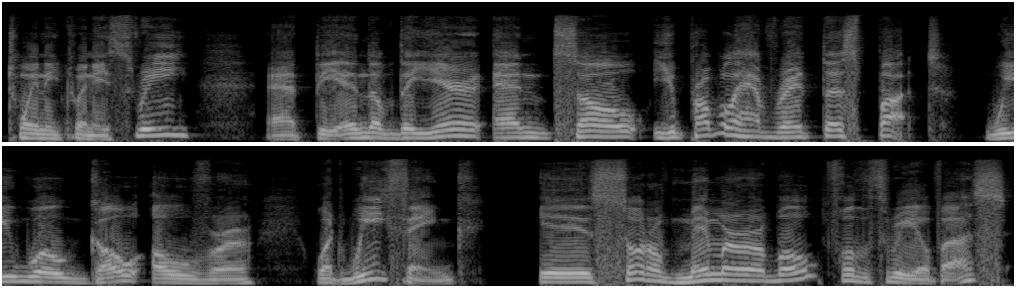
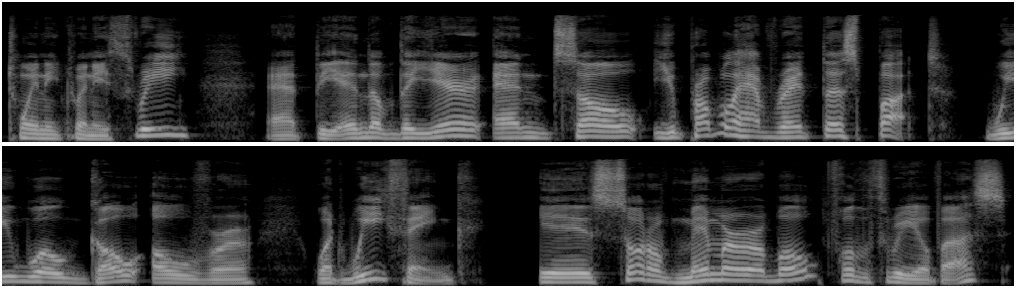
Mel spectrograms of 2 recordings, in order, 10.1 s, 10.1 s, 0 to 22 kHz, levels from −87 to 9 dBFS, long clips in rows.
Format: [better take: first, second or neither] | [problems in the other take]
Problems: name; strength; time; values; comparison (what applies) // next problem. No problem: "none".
second | distortion; slight; 10 dB below the speech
